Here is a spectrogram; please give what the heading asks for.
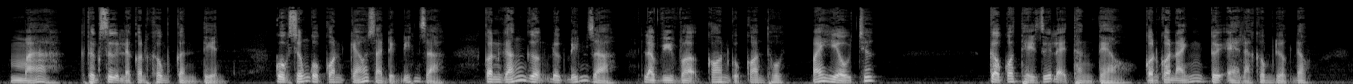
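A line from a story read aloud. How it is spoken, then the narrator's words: Smiling. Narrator (Vietnamese): Sang mỉm cười nói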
